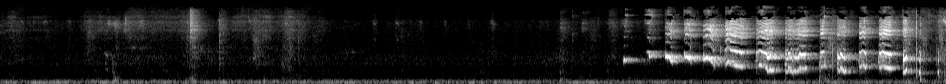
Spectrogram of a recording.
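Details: Labrador Retriever puppies, a litter of six, playing in their indoor puppy room; quiet scuffling gives way to a quick series of bright, falling whimpers repeated about three times a second, over a constant low hum.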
